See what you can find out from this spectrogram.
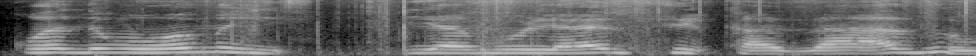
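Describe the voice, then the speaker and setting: A man preaching a Bible sermon. He has a cold, so his voice is nasal and stuffy, and he speaks in a deliberate way, pausing between phrases. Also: high-pitched, steady tone, slight background noise. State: has a cold, blocked nose.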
